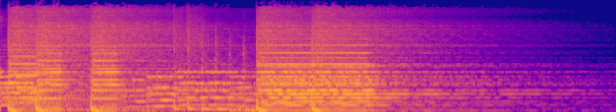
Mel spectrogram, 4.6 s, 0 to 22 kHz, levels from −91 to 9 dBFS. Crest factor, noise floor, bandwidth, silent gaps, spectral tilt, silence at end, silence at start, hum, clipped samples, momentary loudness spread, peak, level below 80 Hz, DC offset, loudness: 12 dB; -46 dBFS; over 20 kHz; none; -3.5 dB/octave; 0.95 s; 0 s; none; 0.2%; 16 LU; 0 dBFS; -24 dBFS; under 0.1%; -10 LUFS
